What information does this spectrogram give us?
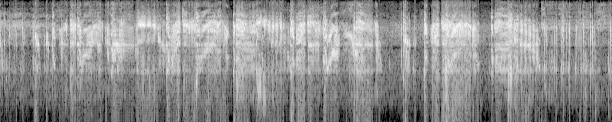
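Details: Lure sound for attracting breeding swiftlets and colonies into a swiftlet house, a dense unbroken chatter of harsh high twittering and buzzy squeaks with brief dips, several birds calling together.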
